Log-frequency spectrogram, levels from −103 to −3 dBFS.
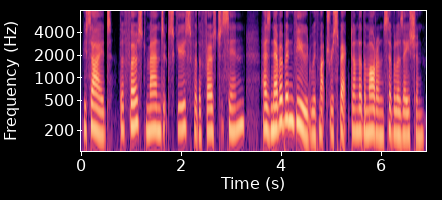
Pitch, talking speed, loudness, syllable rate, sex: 195 Hz, 175 wpm, -20 LUFS, 5.2 syllables/s, female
